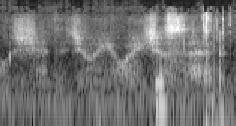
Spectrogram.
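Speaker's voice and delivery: shocked gossiping whisper. Retold or imitated. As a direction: hiss it to the person next to you. Gossiping guests at the bar.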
